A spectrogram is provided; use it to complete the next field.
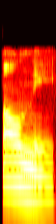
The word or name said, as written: ulnae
